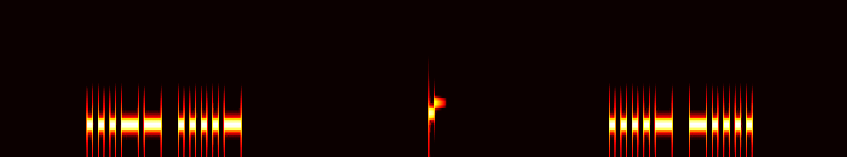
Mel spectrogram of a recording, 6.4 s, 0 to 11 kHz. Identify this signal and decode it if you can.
Morse code, heard as a keyed tone, about 28 wpm, 700 Hz. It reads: 34 46
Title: Common Cut Numbers - 2-Digit 28wpm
